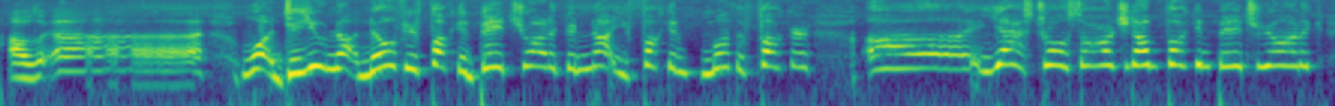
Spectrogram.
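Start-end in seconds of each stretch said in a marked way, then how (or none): 0.3-5.4 drill sergeant. Retold or imitated. Drill sergeant yelling at recruit. 5.8-8.8 barked military recruit reply. Retold or imitated. Recruit answering drill sergeant.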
